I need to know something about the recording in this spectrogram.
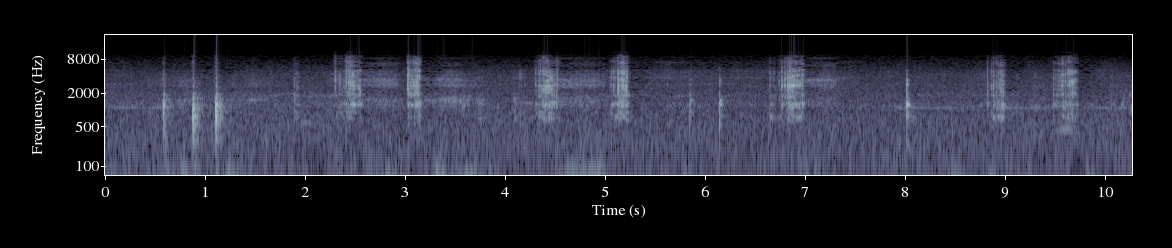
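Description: Bricklaying hand tools, a steel trowel and jointer, scraping and tapping against brick and fresh mortar: a few sharp taps about a second in, then short scraping strokes every second or so.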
